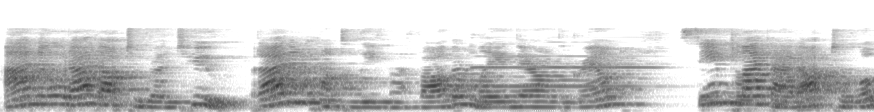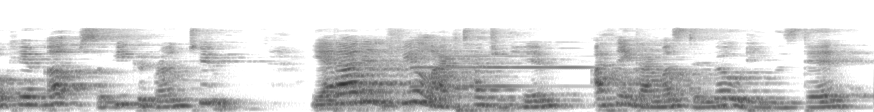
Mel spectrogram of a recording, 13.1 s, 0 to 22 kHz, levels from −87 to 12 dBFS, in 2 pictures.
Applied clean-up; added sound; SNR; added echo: classical method WPE with log-MMSE.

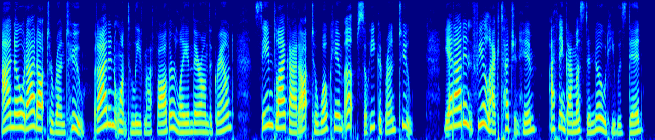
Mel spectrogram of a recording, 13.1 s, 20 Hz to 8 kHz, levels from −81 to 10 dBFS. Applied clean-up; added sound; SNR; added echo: none; none; none; none.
